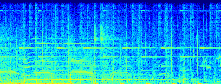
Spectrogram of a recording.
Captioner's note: animals squealing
